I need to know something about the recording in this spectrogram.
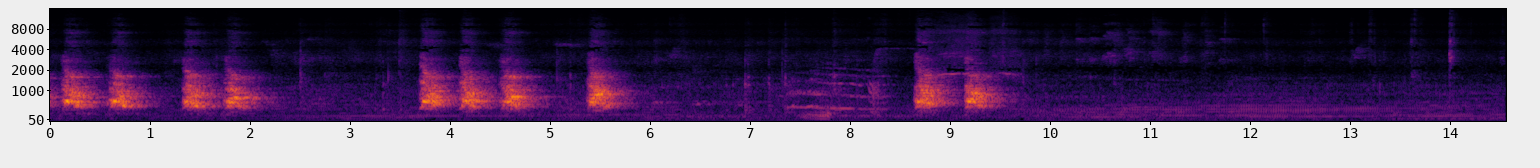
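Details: Chihuahua versus dachshund, two pet dogs: sharp barks in quick bursts of two or three, with pauses between clusters, a brief whining squeal midway and quiet stretches near the end.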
